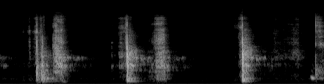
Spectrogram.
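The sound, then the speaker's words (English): A knife chops through a cucumber with tough skin, cutting it into rectangles: a few sharp, crisp cuts, mostly in quick pairs separated by short pauses, each ending in a clack on the board. “And then I will chop these into rectangles.”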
